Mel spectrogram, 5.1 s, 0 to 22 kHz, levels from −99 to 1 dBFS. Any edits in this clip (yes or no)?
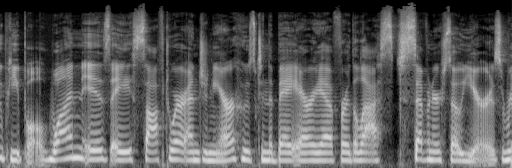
yes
